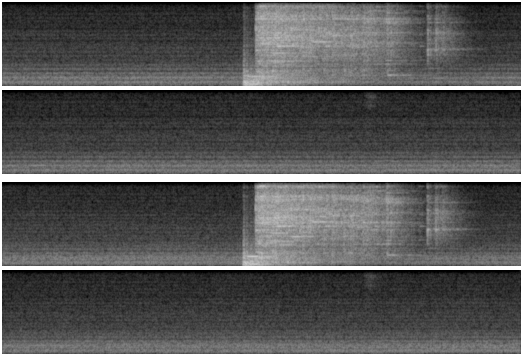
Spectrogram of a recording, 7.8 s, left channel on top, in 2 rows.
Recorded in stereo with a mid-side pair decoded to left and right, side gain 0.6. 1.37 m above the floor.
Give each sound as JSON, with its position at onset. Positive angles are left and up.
{"t": 0.0, "sound": "a fan", "azimuth_deg": -10, "distance_m": 1.9}
{"t": 1.8, "sound": "breaking glass", "azimuth_deg": -30, "distance_m": 4.5}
